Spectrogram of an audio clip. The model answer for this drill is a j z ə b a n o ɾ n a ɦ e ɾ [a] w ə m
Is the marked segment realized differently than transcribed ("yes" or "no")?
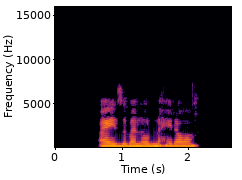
no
